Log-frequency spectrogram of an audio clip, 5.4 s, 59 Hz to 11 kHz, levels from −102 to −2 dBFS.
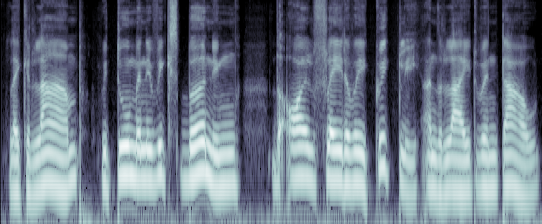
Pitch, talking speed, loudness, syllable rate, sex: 155 Hz, 200 wpm, -16 LUFS, 4.8 syllables/s, male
